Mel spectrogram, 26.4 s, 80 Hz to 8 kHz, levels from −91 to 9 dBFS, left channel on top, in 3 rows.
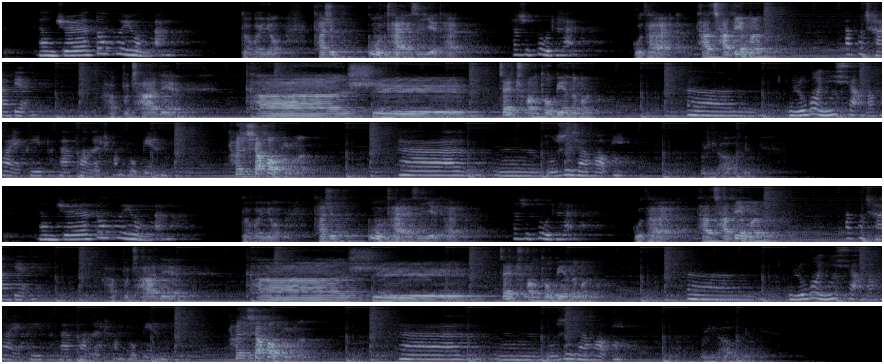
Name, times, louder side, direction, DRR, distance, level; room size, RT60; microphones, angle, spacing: voice 1, 0.4-1.7 5.1-5.8 6.7-6.8 8.4-9.2 15.6-19.3 21.6-23.9, left 3 dB, 90° left, 1.4 m, -37 dB
voice 2, 2.4-4.6 6.3-7.7 9.8-10.7 11.2-13.5 13.8-14.7 19.9-20.7 24.6-25.1, left 2 dB, 65° left, 3.2 m, -33 dB
sound 1, 7.3-25.0, equal, 10° left, 7.4 m, -43 dB
27.5 x 25.0 x 7.7 m
head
